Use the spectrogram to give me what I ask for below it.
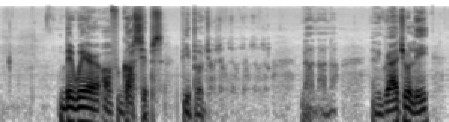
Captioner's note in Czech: šeptá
